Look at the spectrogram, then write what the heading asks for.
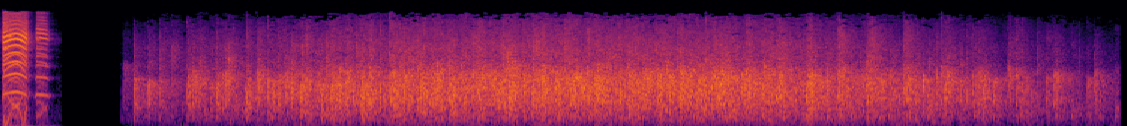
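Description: A brief pitched sound effect, then applause: many hands clapping, starting about a second in and fading out near the end.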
